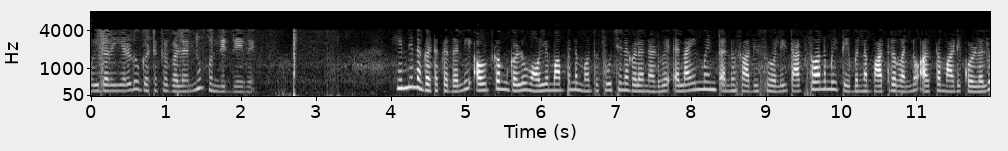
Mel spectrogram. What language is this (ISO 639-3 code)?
kan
